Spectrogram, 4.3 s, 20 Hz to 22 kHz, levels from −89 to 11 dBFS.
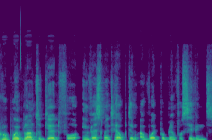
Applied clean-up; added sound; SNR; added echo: neural mask model Resemble Enhance denoiser.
